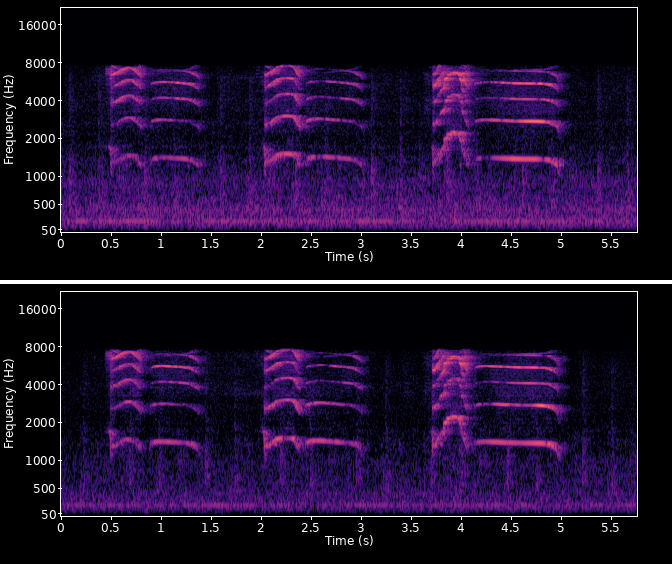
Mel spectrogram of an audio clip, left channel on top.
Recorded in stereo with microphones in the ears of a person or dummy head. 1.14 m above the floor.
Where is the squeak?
35° right (ahead or behind), 0.8 m.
